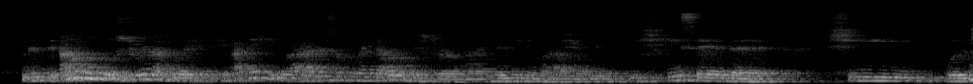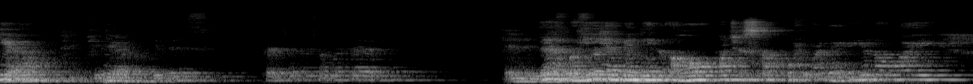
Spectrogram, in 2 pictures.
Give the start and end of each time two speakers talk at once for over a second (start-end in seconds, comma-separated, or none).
15.1-16.7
